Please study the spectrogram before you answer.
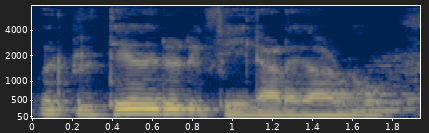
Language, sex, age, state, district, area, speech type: Malayalam, male, 30-45, Kerala, Wayanad, rural, spontaneous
